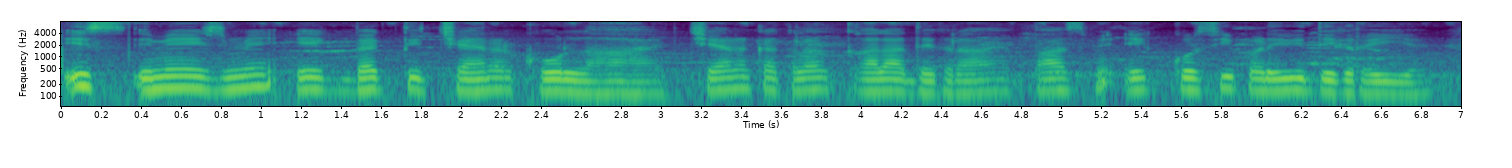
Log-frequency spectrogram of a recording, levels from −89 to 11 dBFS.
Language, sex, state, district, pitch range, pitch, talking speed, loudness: Hindi, male, Uttar Pradesh, Lalitpur, 125-145 Hz, 140 Hz, 205 wpm, -17 LUFS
